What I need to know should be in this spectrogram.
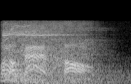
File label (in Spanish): "Protesto", Spanish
